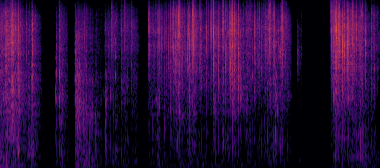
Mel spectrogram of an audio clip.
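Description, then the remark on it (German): Loud crinkling of an empty crunchy snack bar packet in several bursts separated by brief silences, with crisp, rustling crackles and no talking. “Die Packung ist jetzt eigentlich leer mit den Knusperriegeln.”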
